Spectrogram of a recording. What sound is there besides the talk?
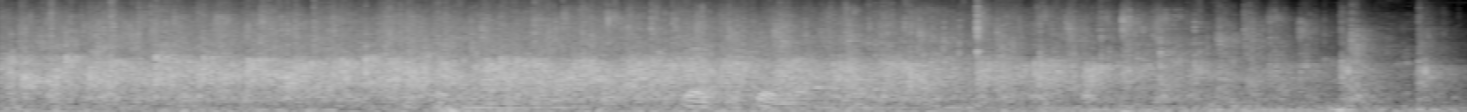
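audience applauding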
